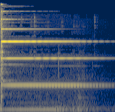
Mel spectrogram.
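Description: A single bell is struck once, ringing out clearly with a bright metallic tone that lingers and slowly fades over nearly two seconds. No voices are heard.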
